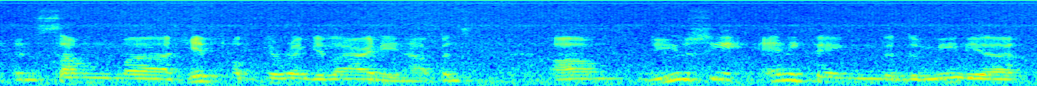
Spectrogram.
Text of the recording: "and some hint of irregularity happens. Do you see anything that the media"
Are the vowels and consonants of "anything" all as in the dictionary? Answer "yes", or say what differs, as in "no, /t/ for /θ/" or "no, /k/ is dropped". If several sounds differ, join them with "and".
yes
